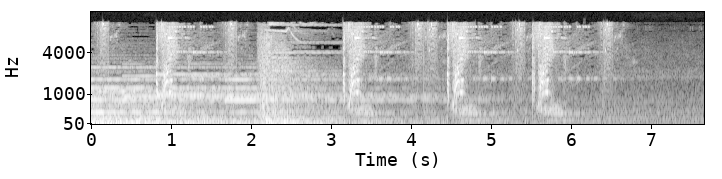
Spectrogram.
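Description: Short bright chimes ring out one after another as scores are tallied.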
